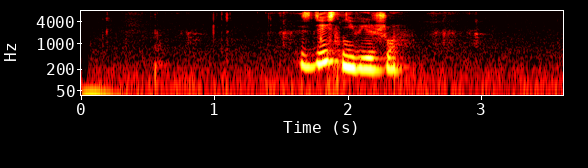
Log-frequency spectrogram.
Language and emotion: Russian, neutral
